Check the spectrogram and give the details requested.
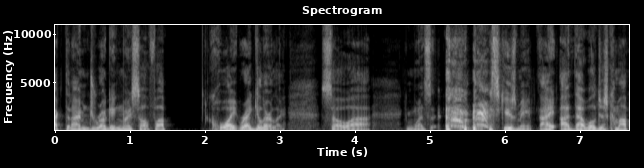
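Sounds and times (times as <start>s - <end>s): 
speech: 0.0s - 7.6s
person with a sore throat and allergies coughing: 5.2s - 6.0s.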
